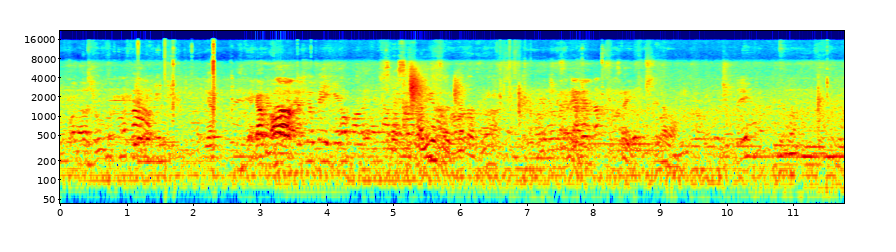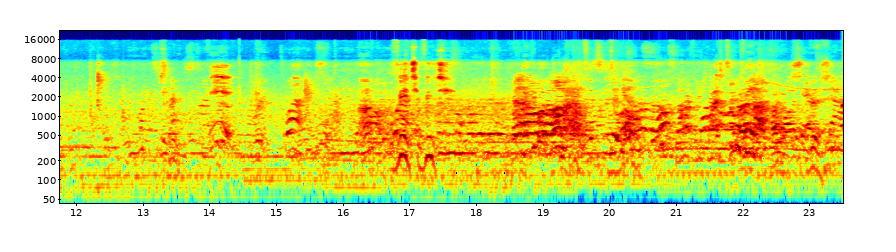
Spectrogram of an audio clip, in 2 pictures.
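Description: Several young men talk and call out loudly nearby.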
